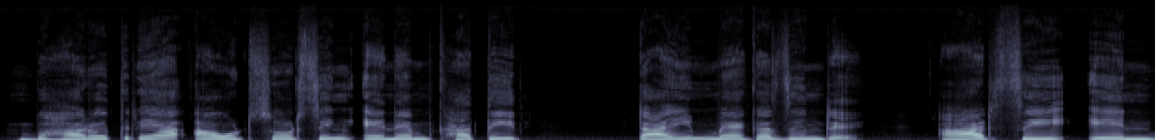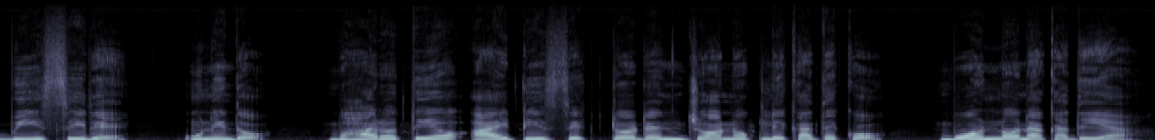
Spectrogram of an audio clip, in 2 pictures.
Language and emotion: Santali, neutral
